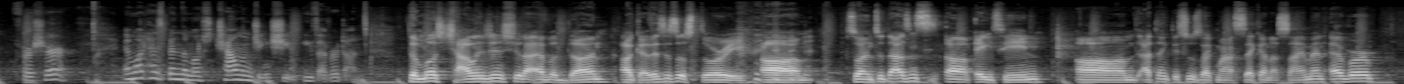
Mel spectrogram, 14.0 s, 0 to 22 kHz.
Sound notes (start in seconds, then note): 7.4 laughs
